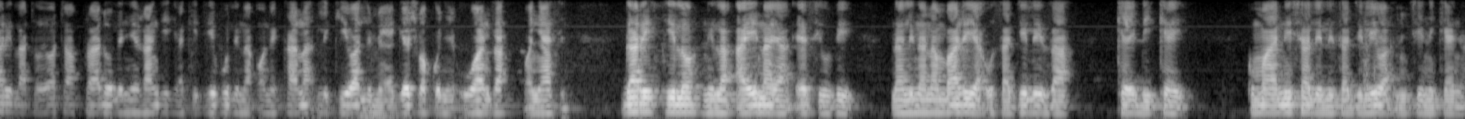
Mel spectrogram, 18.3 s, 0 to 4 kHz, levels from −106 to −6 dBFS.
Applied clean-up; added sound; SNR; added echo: none; none; none; none.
